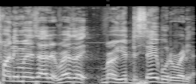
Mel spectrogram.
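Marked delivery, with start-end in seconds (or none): none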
